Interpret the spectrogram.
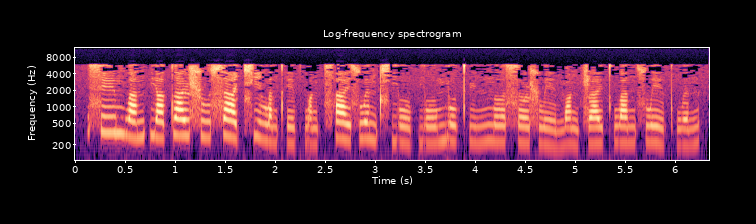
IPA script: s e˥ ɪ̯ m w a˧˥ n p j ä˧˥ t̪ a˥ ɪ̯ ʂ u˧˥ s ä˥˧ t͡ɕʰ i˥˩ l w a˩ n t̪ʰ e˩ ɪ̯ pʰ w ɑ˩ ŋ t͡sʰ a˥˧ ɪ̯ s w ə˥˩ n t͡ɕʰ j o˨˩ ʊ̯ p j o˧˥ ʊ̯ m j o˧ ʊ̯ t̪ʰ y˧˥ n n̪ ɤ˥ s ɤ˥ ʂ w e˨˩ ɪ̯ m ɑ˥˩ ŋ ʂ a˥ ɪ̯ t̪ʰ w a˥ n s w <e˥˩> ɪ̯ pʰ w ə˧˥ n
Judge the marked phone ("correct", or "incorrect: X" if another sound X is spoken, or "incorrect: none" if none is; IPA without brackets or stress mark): correct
